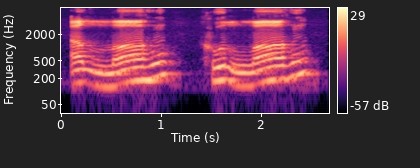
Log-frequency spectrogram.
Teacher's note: lafadz Allah itu kalau sebelumnya berharokat fathah ataupun dhammah itu dibaca tebal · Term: lafadz Allah yang tebal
